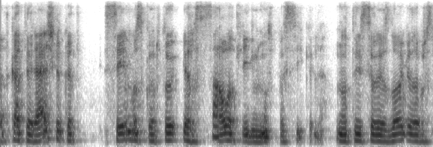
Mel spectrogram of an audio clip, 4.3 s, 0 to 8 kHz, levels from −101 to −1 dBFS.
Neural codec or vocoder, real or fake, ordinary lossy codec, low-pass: codec, 16 kHz, 16 kbps, FunCodec, trained on Chinese and English, 50 frames a second; fake; Opus, 24 kbps; 7.2 kHz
